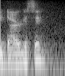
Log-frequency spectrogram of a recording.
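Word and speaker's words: Dargocey: Jimmy Dargacy. – Okay. All right. Do you want to spell that for the listeners? – Sure. It's JimmyDar. G-O-C-E-Y. – Awesome. And it's Dargacy, not Dargosy.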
